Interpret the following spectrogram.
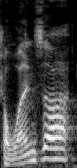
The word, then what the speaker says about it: Celenza: All right, welcome to the CELENZA Show. I'm CELENZA, and the show's called WTF Are You Talking About?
